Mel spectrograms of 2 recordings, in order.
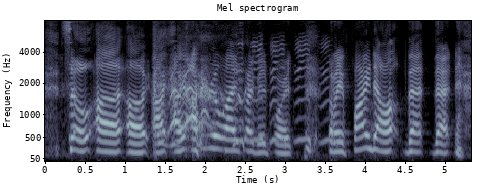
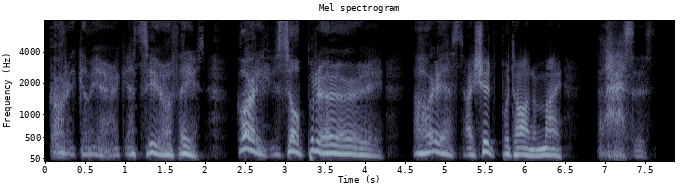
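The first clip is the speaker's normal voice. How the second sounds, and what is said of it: Frail old man character voice. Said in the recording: “What accent am I doing? ... An infirmed old man? ... That's a winner.”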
